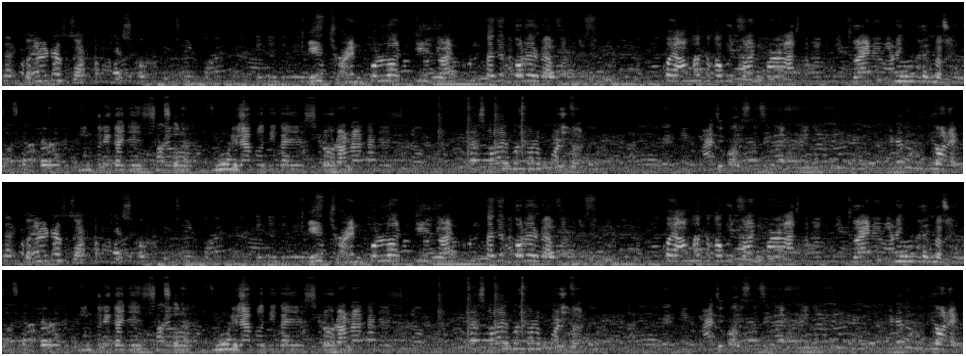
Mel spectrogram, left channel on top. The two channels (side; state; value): both; identical; correlation 1.00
